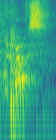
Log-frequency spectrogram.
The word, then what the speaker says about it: LaCroix: Yeah, LaCroix. – LaCroix. – Croix, yeah. There's no X. – They had to spell LaCroix.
